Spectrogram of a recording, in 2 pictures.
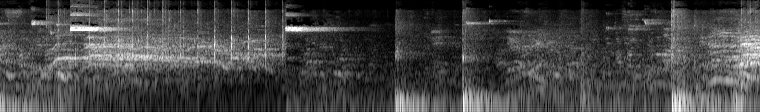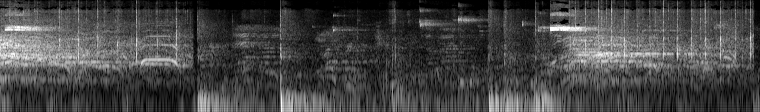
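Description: Volleyball game sounds in a gymnasium: a string of sharp smacks and thuds as the ball is hit and strikes the hardwood floor, echoing in the large hall. Players' voices call out in several stretches between the hits.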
